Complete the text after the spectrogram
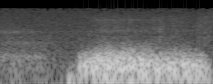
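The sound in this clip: Heavy breathing: after a quiet moment, a loud, low, rough breath sound starts abruptly and continues with a rumbling texture to the end.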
